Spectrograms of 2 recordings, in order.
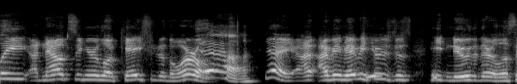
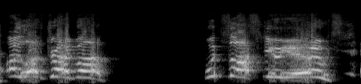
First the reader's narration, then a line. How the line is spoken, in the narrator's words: he can't go around just yelling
